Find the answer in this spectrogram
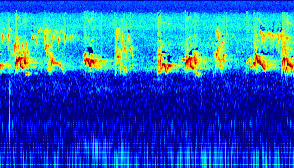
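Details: Robin singing at dawn on Orcas Island: a regular series of clear whistled phrases, roughly one every half second to second, alternating lower caroled notes with thin higher ones.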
